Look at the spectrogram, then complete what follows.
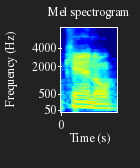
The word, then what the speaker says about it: Cannell: to his content um Sean Cannell rhymes with YouTube channel um Sean you could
